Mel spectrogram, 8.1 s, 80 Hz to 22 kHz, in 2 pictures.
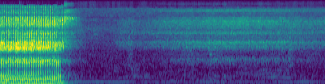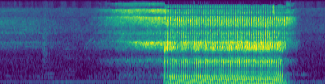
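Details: Cane Corso named Ram, a 60 kg dog, sleeping sweetly indoors and snoring: two loud, deep, rasping snores about five seconds apart, separated by a quiet stretch with a steady low hum.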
